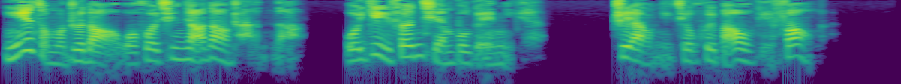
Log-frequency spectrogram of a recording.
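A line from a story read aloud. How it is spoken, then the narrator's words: Cold laugh. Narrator (Chinese): 世元冷冷一笑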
